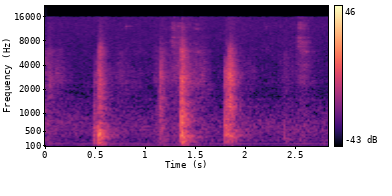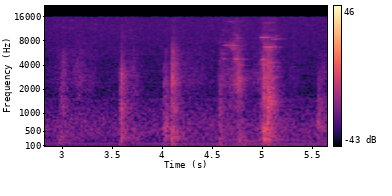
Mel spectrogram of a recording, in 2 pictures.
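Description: A door being handled and shut, with a series of sharp knocks, clicks and thuds spread unevenly over a few seconds, otherwise quiet.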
